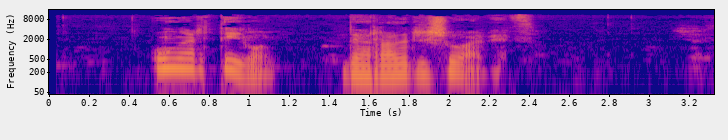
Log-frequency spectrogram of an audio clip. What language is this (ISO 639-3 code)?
glg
